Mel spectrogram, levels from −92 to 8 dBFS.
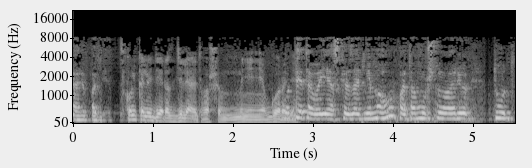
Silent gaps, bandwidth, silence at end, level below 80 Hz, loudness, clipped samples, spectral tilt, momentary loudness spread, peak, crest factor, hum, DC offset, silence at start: none; 8.8 kHz; 0 s; -42 dBFS; -18 LUFS; under 0.1%; -6 dB/octave; 6 LU; -4 dBFS; 12 dB; none; under 0.1%; 0 s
